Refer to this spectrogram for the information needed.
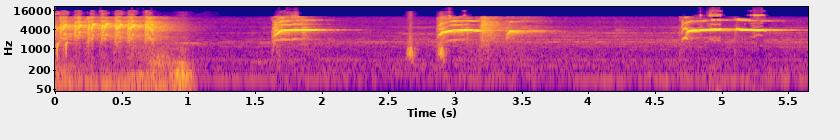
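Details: Greater green leafbird of Banyuwangi stock, Indonesia: a rough burst opens, then three short, bright, upward-flicking whistles separated by silent gaps, with a steady low hum beneath.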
